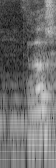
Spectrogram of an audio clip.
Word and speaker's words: تلاش: تلاش كرنا يبحث. تلاش. تلاش كرنا تلاش ولا كلاش؟ تلاش ته والله. تلاش كرنا بس عشان الالف مفخمه في النطق.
